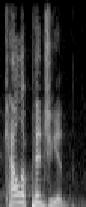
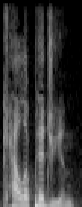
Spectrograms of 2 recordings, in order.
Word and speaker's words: callipygian: Okay, Calipigian. – What? – Calipigian. – Calipigian. Can you spell it? – C-A-L-L-I-P-Y-G-I-A-N.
